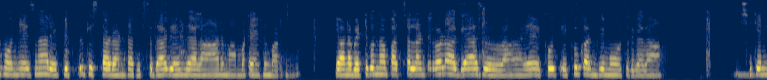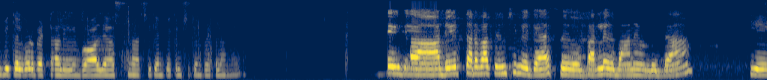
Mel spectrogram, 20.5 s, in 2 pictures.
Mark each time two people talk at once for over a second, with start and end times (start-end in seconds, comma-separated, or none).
none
